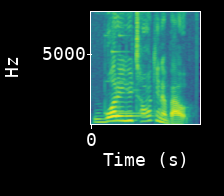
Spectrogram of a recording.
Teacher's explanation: Notice that when we have the T from what between two vowel sounds, the A in what and the A in R, what are, we actually turn that into a D sound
